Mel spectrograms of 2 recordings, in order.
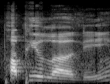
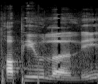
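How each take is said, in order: No difference in how they are said.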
